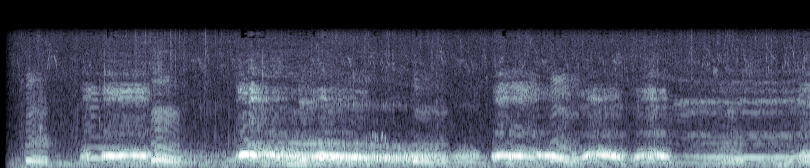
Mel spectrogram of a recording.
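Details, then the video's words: Camel giving a series of deep, harmonic groaning bellows, each lasting one to three seconds with wavering pitch, separated by short pauses; the last call tails off into a softer, drawn-out moan. "Звуки верблюда: какие звуки издаёт верблюд"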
